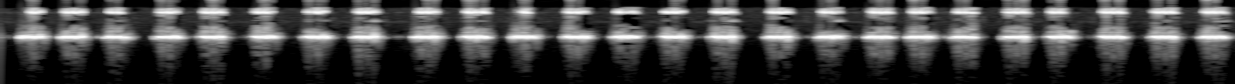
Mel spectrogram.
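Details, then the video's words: Shrill cricket used to repel rats indoors, chirping in a relentless, even rhythm: about twenty-five crisp, high-pitched pulses at close to four per second, clean and free of background noise. "SUARA JANGKRIK NYARING PENGUSIR TIKUS"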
